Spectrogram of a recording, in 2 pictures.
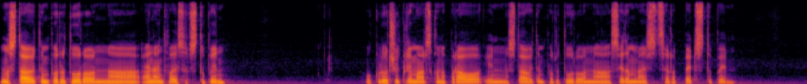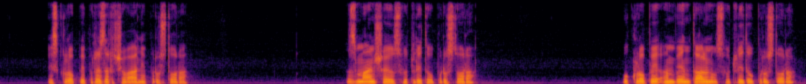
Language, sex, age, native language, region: Slovenian, male, 30-49, Slovenian, Central Slovenia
